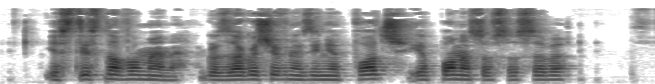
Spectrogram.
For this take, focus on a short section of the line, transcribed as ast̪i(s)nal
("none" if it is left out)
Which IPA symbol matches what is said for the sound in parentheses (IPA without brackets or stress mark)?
s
